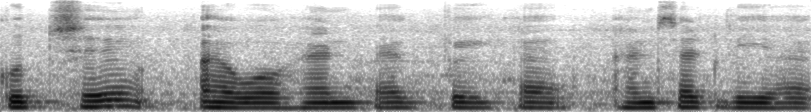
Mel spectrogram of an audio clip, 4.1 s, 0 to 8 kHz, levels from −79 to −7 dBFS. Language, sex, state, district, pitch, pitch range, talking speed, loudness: Hindi, male, Haryana, Charkhi Dadri, 130 Hz, 130-140 Hz, 135 wpm, -17 LUFS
